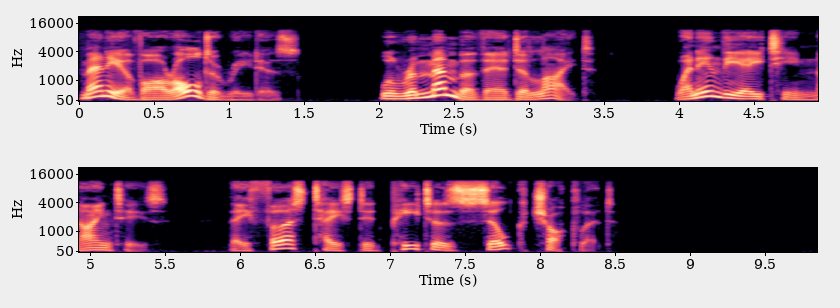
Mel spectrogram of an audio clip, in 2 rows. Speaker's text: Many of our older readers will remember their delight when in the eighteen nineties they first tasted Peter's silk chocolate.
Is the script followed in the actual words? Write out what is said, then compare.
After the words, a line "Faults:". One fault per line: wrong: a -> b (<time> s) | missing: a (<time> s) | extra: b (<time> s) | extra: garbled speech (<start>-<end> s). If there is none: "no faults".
Many of our older readers will remember their delight when in the eighteen nineties they first tasted Peter's silk chocolate.
Faults:
no faults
